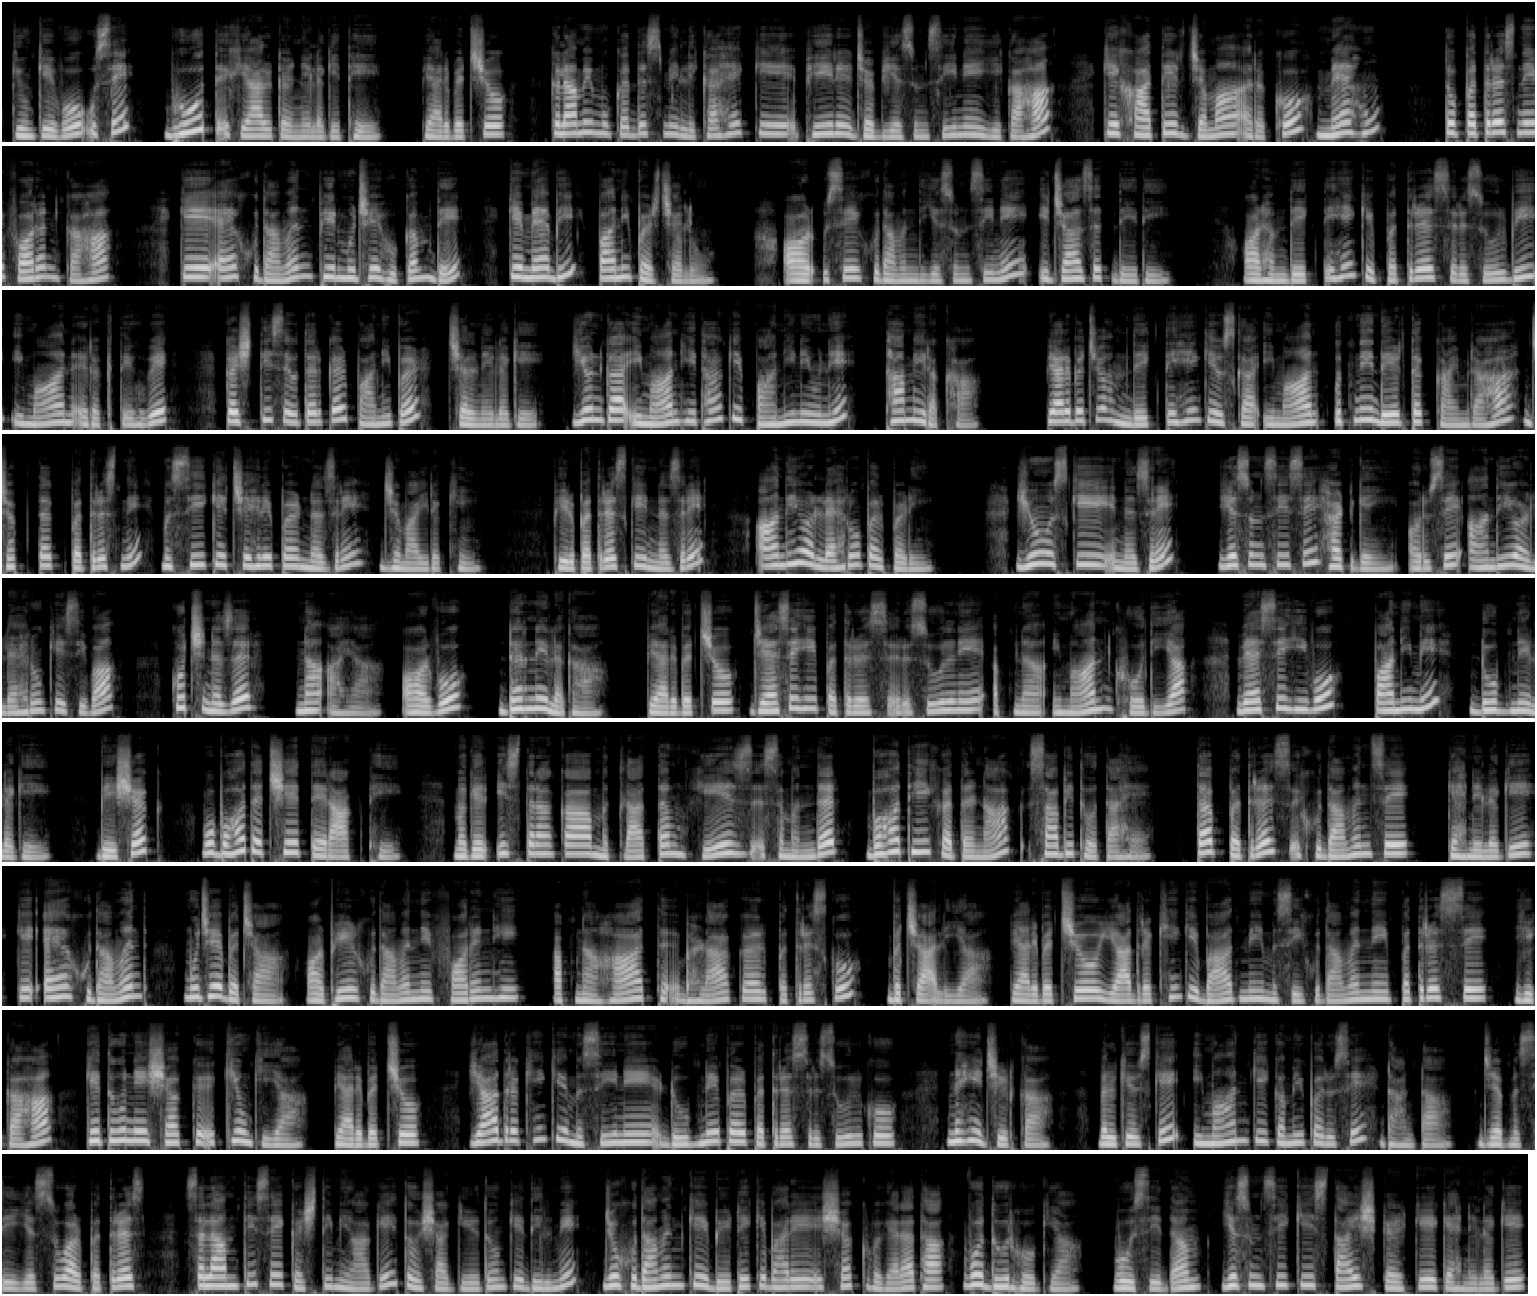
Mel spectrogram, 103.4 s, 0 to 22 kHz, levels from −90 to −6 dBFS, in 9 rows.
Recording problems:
none

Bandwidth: 14.5 kHz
